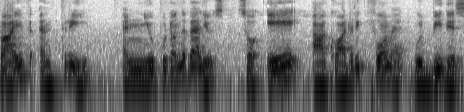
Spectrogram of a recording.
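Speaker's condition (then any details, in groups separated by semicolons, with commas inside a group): No condition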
